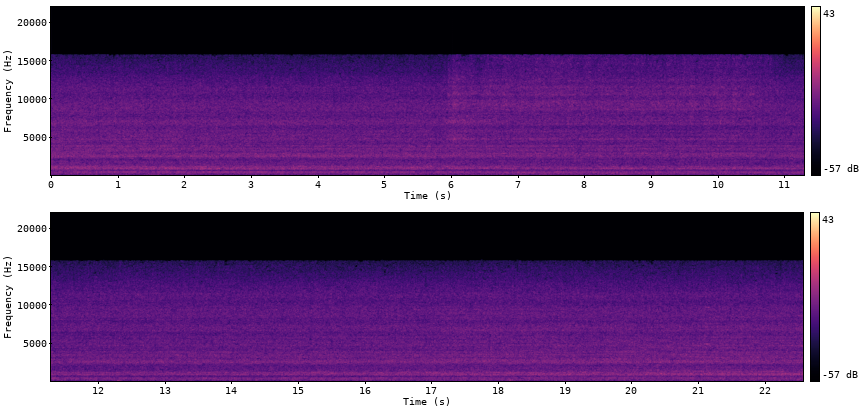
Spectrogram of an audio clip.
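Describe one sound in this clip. A sawmill motor drones steadily.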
